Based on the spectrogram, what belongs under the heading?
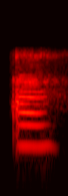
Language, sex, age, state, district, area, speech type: Manipuri, female, 30-45, Manipur, Imphal East, rural, conversation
